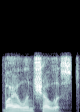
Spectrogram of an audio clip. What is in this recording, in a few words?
"violoncellist", English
